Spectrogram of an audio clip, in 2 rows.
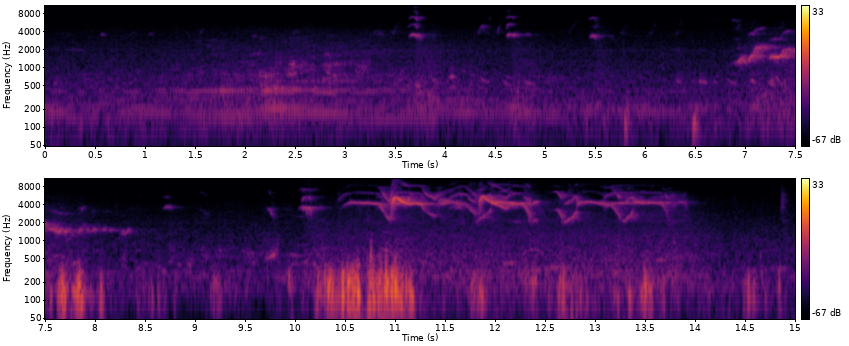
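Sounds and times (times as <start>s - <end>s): songbird singing: 3.3s - 14.0s.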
